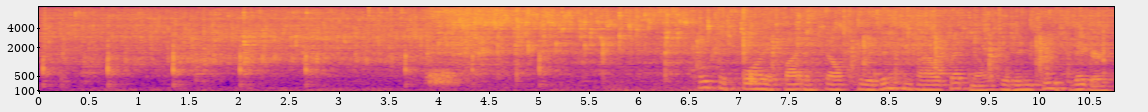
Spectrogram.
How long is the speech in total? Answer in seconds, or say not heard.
4 s.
